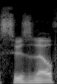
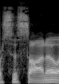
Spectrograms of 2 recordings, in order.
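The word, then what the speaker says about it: Susanoo: the eight-headed dragon that Susano fights or Sissano, I think is how you say his name.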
